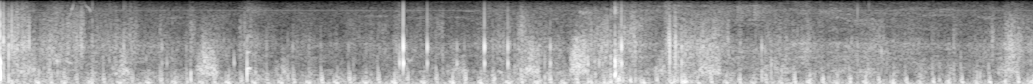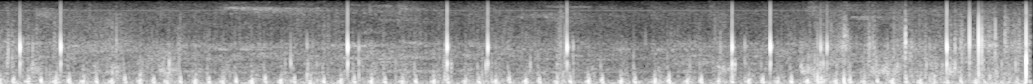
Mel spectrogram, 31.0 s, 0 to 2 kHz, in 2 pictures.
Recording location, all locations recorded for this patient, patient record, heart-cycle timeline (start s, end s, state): aortic valve (AV)
aortic valve (AV)+mitral valve (MV)
#Age: Infant
#Sex: Female
#Height: 62.0 cm
#Weight: 5.96 kg
#Pregnancy status: False
#Murmur: Absent
#Murmur locations: nan
#Most audible location: nan
#Systolic murmur timing: nan
#Systolic murmur shape: nan
#Systolic murmur grading: nan
#Systolic murmur pitch: nan
#Systolic murmur quality: nan
#Diastolic murmur timing: nan
#Diastolic murmur shape: nan
#Diastolic murmur grading: nan
#Diastolic murmur pitch: nan
#Diastolic murmur quality: nan
#Outcome: Abnormal
#Campaign: 2014 screening campaign
0.00	16.32	unannotated
16.32	16.44	S1
16.44	16.54	systole
16.54	16.62	S2
16.62	16.74	diastole
16.74	16.84	S1
16.84	16.94	systole
16.94	17.04	S2
17.04	17.16	diastole
17.16	17.28	S1
17.28	17.38	systole
17.38	17.46	S2
17.46	17.60	diastole
17.60	17.70	S1
17.70	17.80	systole
17.80	17.88	S2
17.88	18.00	diastole
18.00	18.12	S1
18.12	18.20	systole
18.20	18.28	S2
18.28	18.42	diastole
18.42	18.52	S1
18.52	18.64	systole
18.64	18.72	S2
18.72	18.84	diastole
18.84	18.94	S1
18.94	19.04	systole
19.04	19.12	S2
19.12	19.28	diastole
19.28	19.38	S1
19.38	19.48	systole
19.48	19.56	S2
19.56	19.70	diastole
19.70	19.82	S1
19.82	19.92	systole
19.92	20.00	S2
20.00	20.14	diastole
20.14	20.24	S1
20.24	20.36	systole
20.36	20.44	S2
20.44	20.60	diastole
20.60	20.70	S1
20.70	20.82	systole
20.82	20.92	S2
20.92	21.06	diastole
21.06	21.18	S1
21.18	21.28	systole
21.28	21.36	S2
21.36	21.52	diastole
21.52	21.64	S1
21.64	21.74	systole
21.74	21.82	S2
21.82	22.00	diastole
22.00	22.12	S1
22.12	22.20	systole
22.20	22.32	S2
22.32	22.48	diastole
22.48	22.58	S1
22.58	22.68	systole
22.68	22.78	S2
22.78	22.92	diastole
22.92	23.04	S1
23.04	23.14	systole
23.14	23.24	S2
23.24	23.38	diastole
23.38	23.48	S1
23.48	23.60	systole
23.60	23.68	S2
23.68	23.86	diastole
23.86	23.96	S1
23.96	24.06	systole
24.06	30.99	unannotated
